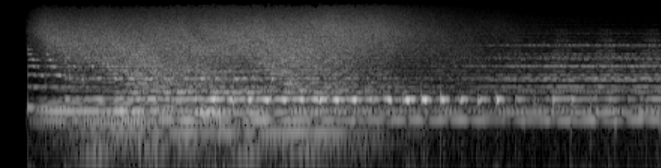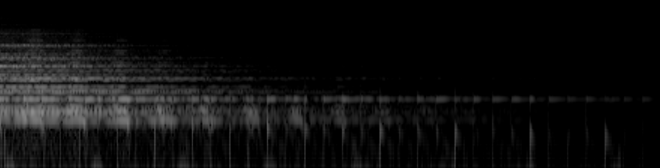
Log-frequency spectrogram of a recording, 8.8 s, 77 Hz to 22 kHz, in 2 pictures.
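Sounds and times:
sonic logo sweeper with shimmer delays: 0:00.2 - 0:06.5.

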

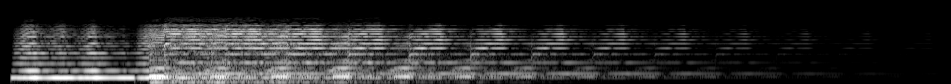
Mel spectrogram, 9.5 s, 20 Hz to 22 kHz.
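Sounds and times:
synthesizer element in E minor: 0:00.1 - 0:05.9.

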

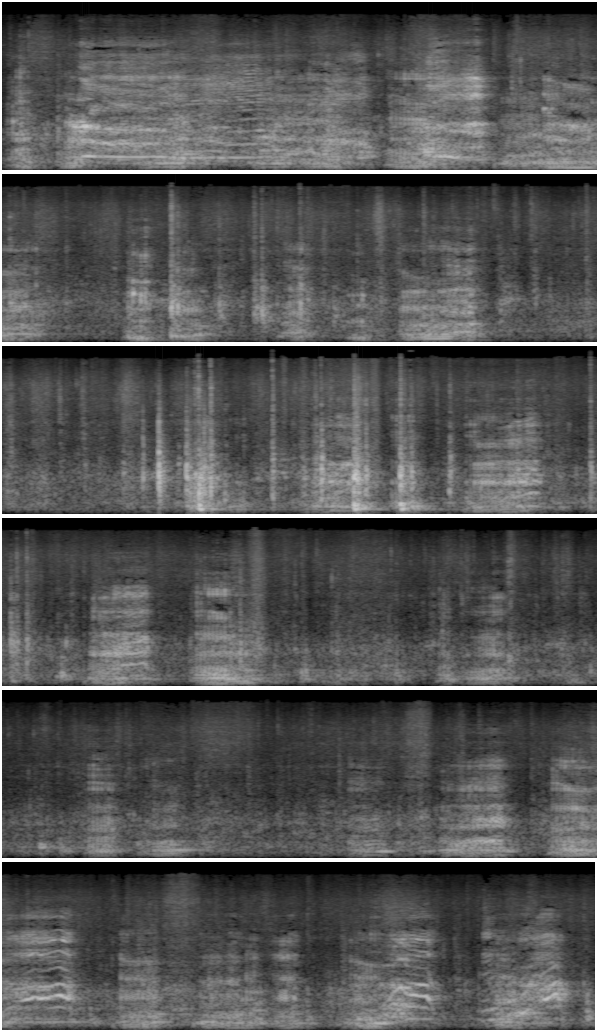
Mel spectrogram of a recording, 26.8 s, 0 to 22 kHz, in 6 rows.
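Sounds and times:
cows: 0:00.0 - 0:26.7
pigs grunting and snuffling while feeding indoors: 0:00.0 - 0:26.7.

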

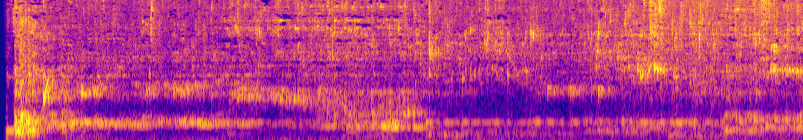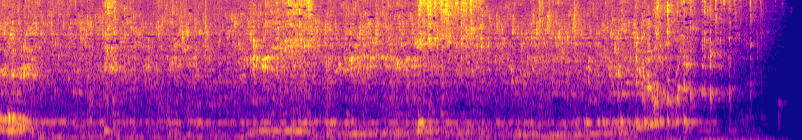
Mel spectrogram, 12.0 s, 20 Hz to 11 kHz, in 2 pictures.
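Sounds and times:
water draining from a full small kitchen sink: 0:00.0 - 0:12.0.

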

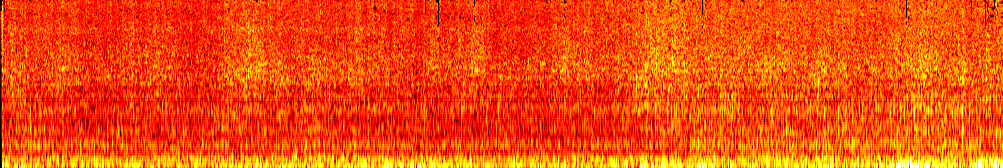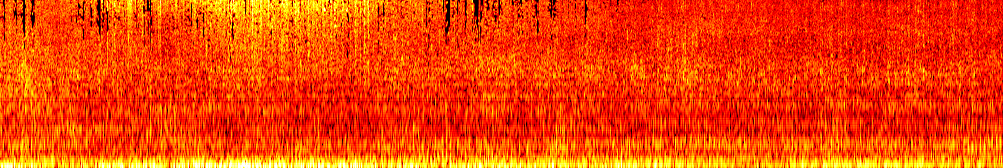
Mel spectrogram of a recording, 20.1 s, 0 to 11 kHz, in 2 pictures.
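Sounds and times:
Lockheed L-1049 Super Constellation aircraft taxiing: 0:00.0 - 0:20.0.

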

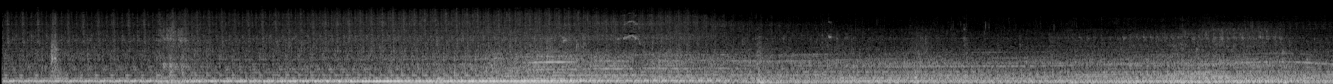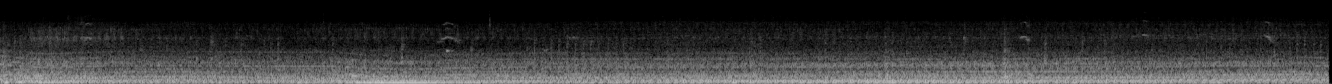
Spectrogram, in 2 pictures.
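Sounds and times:
British Universal Carrier tracked vehicle engine starting: 0:00.0 - 0:26.6.

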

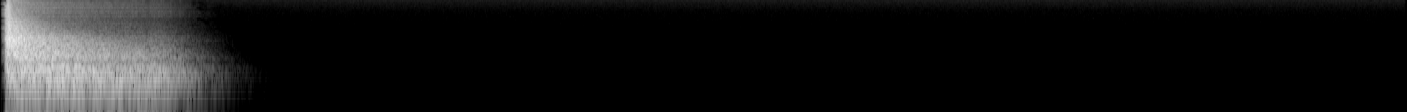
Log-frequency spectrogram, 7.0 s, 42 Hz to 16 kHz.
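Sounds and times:
heavyweight bomb explosion: 0:00.0 - 0:01.0.

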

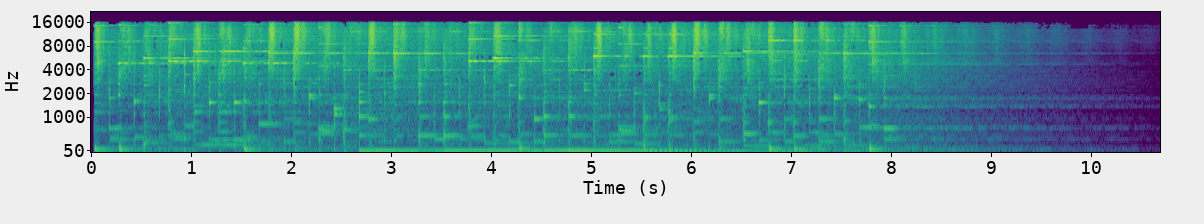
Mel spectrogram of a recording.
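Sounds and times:
tribal percussion hits: 0:00.5 - 0:08.9.

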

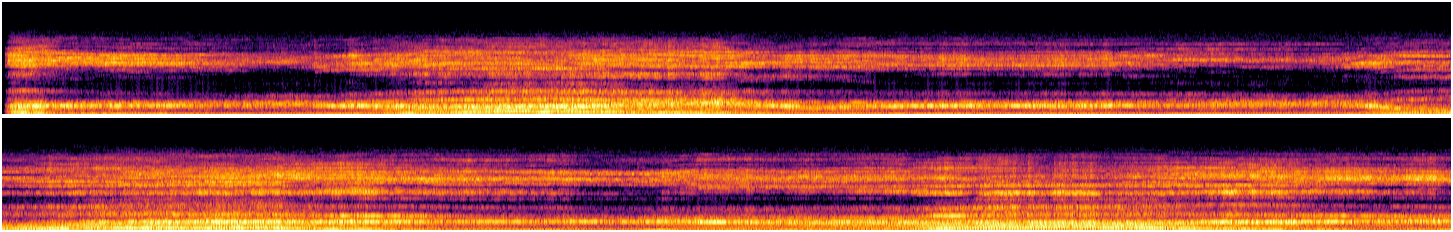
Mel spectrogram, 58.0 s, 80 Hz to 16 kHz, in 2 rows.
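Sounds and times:
guttural creature monster vocal drone: 0:00.0 - 0:57.9.

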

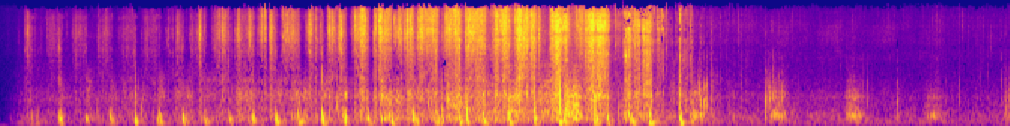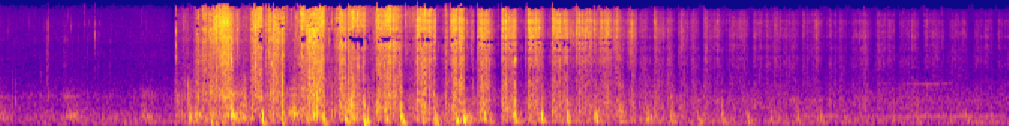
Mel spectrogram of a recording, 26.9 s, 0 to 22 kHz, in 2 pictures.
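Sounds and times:
horse trotting through grass: 0:00.2 - 0:10.6, 0:15.8 - 0:26.9.

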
